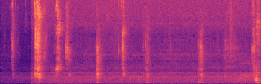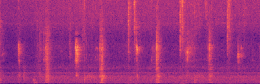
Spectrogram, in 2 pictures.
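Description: Close-miked chewing: irregular wet mouth smacks and clicks as food is chewed, starting just after a brief quiet moment.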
